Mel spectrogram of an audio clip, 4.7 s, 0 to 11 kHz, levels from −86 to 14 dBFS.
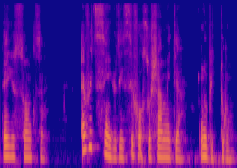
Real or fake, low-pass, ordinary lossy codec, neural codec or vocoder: real; 9.9 kHz; AAC, 64 kbps; none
